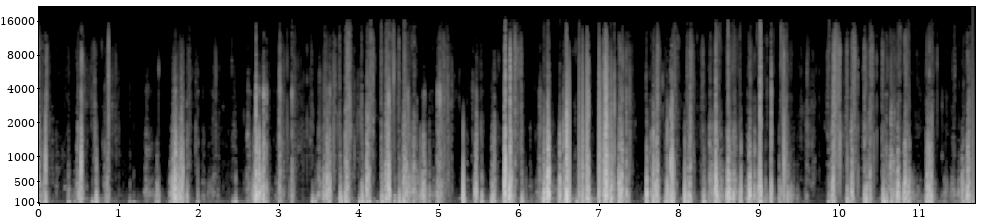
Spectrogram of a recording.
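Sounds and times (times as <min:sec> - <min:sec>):
rough ear cleaning scratchy crackling and rubbing: 0:00.0 - 0:11.7.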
